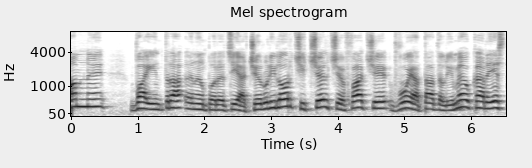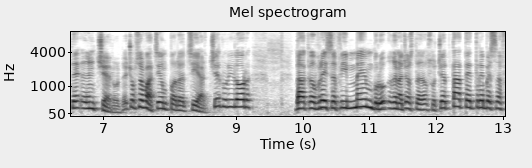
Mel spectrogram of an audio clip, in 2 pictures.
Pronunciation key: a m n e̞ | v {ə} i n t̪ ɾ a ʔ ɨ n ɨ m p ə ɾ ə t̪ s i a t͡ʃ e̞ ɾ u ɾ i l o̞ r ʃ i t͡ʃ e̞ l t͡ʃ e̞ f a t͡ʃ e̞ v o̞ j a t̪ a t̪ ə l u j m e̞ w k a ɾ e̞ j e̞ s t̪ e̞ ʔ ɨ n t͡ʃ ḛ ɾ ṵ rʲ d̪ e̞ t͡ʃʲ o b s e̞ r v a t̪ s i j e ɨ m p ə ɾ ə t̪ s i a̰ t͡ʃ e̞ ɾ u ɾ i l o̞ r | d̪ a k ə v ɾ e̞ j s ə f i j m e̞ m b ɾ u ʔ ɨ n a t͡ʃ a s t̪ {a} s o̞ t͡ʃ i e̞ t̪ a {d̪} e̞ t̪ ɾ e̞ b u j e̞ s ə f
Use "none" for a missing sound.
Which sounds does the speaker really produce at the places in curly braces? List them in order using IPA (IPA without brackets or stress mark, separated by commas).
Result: a, ə, t̪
